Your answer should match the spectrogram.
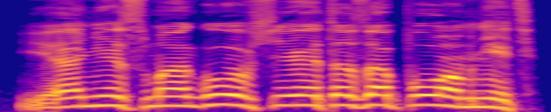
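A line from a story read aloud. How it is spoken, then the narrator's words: Groaning. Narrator (Russian): застонал Том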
